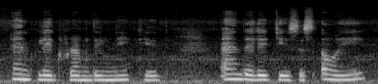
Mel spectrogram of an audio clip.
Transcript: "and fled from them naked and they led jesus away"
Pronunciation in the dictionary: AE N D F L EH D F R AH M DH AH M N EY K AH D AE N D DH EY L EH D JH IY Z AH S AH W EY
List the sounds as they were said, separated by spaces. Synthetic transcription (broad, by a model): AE N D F L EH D F R AH M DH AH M N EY K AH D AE N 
